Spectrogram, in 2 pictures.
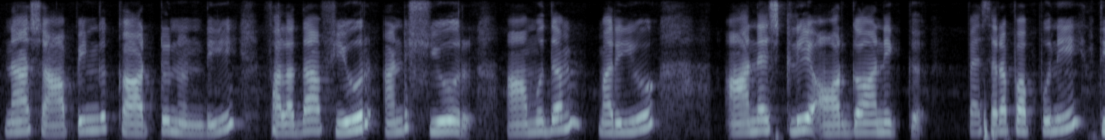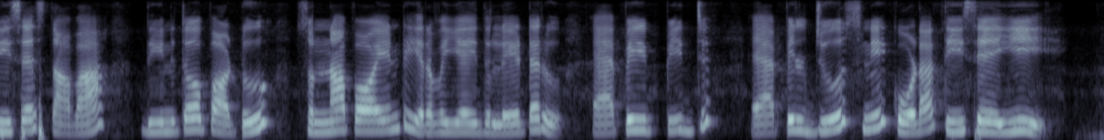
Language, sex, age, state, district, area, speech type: Telugu, female, 18-30, Telangana, Mancherial, rural, read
